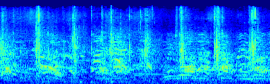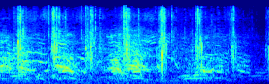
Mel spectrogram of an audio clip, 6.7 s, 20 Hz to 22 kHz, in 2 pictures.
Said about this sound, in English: In the news today, Students for Justice in Palestine organized a protest on Library Mall. The rally started at 9 in the morning with speakers shouting various chants.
